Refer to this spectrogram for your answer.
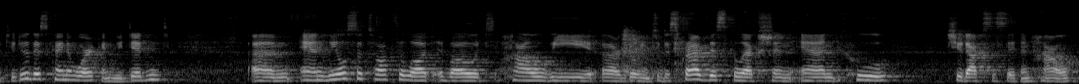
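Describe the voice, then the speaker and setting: A woman's voice: lowish voice, darkish tone, roomy sound, poor audio. A woman from Ukraine, a native Ukrainian speaker, giving a conference presentation as a digital archivist, speaking hesitantly with many fillers and restarts.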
